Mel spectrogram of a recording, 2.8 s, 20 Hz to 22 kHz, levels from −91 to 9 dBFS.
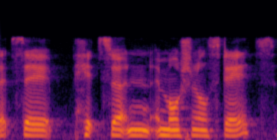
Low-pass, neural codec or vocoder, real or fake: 7.2 kHz; none; real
